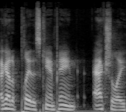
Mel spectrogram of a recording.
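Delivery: ordinary talk, nothing marked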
